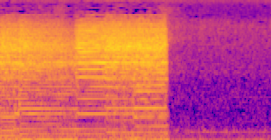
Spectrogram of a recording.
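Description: Music with guitar plays loudly.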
